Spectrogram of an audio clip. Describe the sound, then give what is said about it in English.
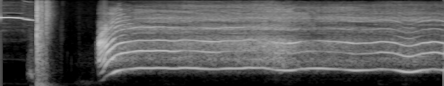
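A brief dull thump as a headlamp hits the ceiling, then after a short silence a loud, sustained, high-pitched scream of fright at a surprise party that holds steady for a few seconds, alone. “… jumped so high, his headlamp hit the ceiling, and then he screamed.”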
